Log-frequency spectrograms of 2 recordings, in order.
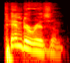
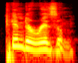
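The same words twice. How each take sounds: No difference in how they are said.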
